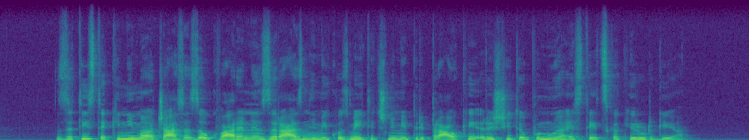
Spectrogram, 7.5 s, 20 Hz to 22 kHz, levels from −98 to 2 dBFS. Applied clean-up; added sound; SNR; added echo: none; none; none; none.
